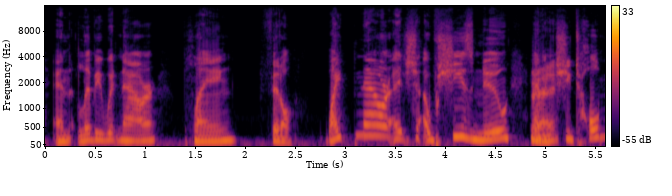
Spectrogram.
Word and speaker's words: Wittenauer: Whitenauer, she's new, and she told me how to say her last name.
